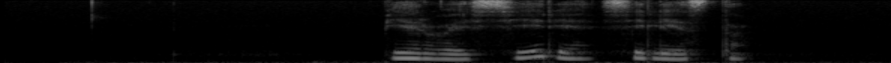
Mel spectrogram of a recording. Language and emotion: Russian, neutral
